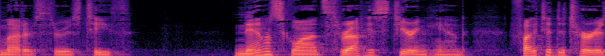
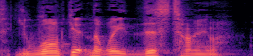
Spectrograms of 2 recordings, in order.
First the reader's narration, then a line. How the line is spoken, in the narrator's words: our host hisses out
